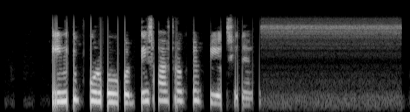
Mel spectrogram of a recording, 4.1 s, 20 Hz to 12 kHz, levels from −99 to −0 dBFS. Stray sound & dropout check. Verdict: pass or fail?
pass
